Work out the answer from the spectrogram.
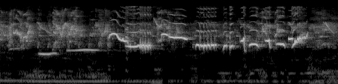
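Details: Oriental magpie-robin in full, energetic song: a low whistled note, then a fast string of sharp, clipped whistles rising and falling, each cut short.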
